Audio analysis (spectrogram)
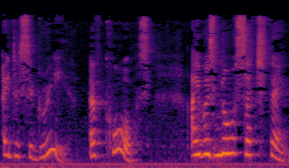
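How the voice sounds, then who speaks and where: A woman's voice: high voice, very animated, a little slow, a little mellow. A woman playing an indignant, defensive wife and mother on trial in a radio drama. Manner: aggrieved, defensive.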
